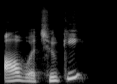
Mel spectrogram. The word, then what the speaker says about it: Ahwatukee: I actually kind of Googled how to say that, and that's how it's pronounced as far as I can find out, but it's spelled A-H-W-A-T-U-K-E-E, Ahwatukee.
